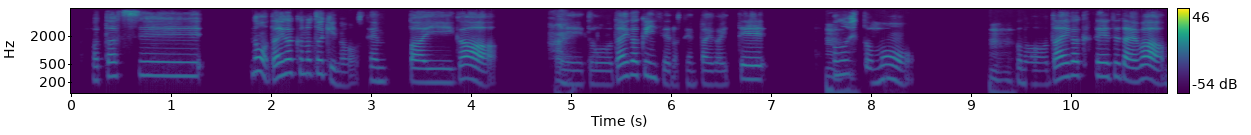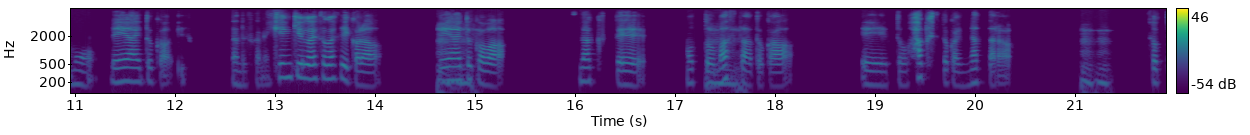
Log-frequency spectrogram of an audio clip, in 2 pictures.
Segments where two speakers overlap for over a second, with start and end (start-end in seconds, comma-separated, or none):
none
